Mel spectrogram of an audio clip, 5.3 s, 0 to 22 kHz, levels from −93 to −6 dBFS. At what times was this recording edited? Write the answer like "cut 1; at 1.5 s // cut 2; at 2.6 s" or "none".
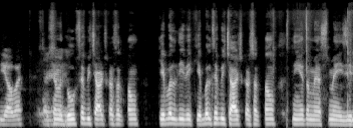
cut 1; at 4.3 s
